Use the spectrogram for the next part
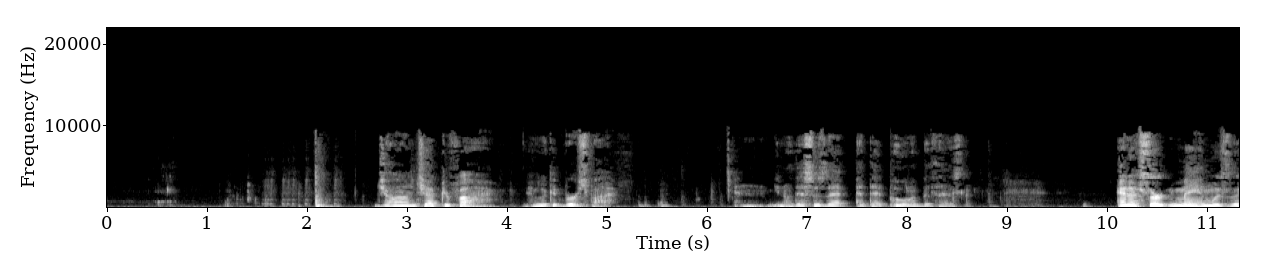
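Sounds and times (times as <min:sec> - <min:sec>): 
quiet sip and swallowing noises from a drink: 0:00.3 - 0:02.1
speech: 0:02.7 - 0:05.2, 0:06.7 - 0:08.7, 0:10.1 - 0:11.3.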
